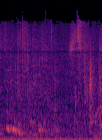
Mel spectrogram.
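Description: Two short, low cooing hoots in the first second, the first falling in pitch, over a steady low room hum.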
